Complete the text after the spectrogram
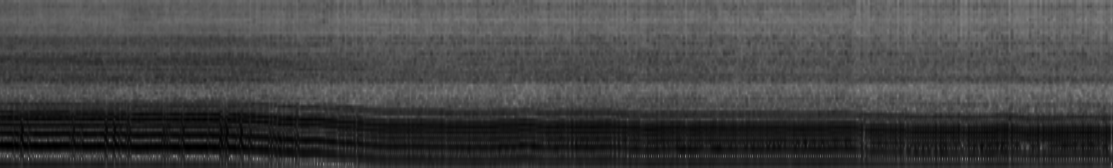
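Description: A small two-stroke engine idles close by, its speed dropping and then settling lower.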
